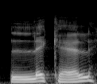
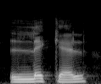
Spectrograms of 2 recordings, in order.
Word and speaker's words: lesquelles: And the good news is that phonetically it's lesquelles here for the masculine form and then lesquelles for the feminine form, all right?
